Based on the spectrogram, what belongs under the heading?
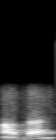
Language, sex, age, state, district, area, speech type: Marathi, male, 18-30, Maharashtra, Kolhapur, urban, conversation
